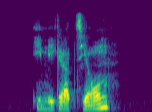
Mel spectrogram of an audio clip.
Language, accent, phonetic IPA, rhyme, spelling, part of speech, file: German, Austria, [emiɡʁaˈt͡si̯oːn], -oːn, Emigration, noun, De-at-Emigration.ogg
- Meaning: emigration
